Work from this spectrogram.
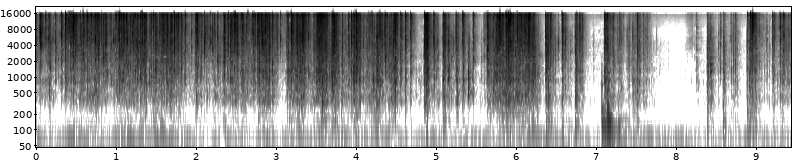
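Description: A thin clear plastic film bag holding toy makeup pieces is held in both hands while the fingers crinkle and crumple it in place. Dense, bright, irregular crackling rustles run almost continuously, then drop briefly to near silence before a few final crinkles.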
